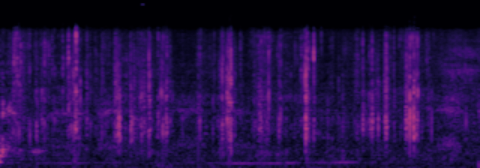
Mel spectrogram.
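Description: Plastic shrink wrap on a sealed Prizm basketball card box crinkling as it is handled: a run of faint, irregular crackles.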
